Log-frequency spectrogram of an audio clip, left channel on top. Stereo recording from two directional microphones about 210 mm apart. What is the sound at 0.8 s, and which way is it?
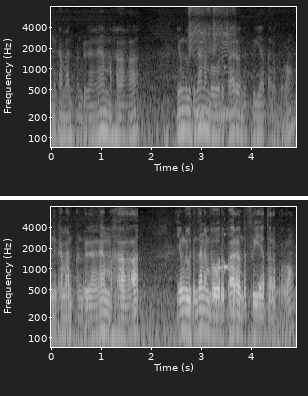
Speech, 45° right (ahead or behind).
